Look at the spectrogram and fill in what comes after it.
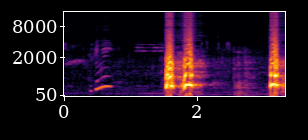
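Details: Dog in a humorous morning back-and-forth with its owner: faint whines at first, then two loud barking yowls close together, and another sharp one after a short pause.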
